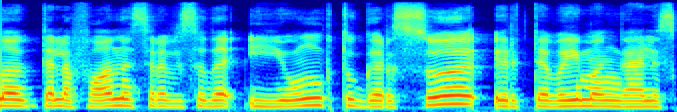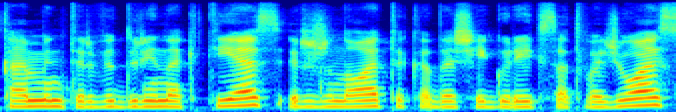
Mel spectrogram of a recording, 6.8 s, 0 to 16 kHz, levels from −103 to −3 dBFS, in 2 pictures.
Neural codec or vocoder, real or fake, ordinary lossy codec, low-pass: autoencoder, 48 kHz, 128 numbers a frame, DAC-VAE, trained on Japanese speech; fake; AAC, 96 kbps; 14.4 kHz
